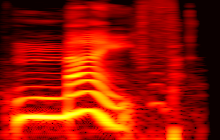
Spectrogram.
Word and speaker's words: knife: Finally, a yellow-haired girl in the class yelled out, "It's knife! The K is silent!"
